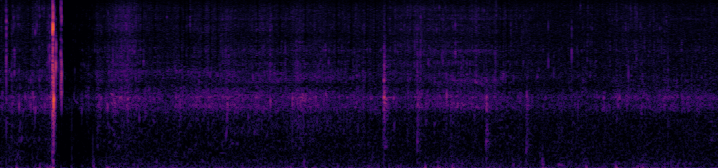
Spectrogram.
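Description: A diver climbs a boat's metal boarding ladder out of the sea, heard through a waterproof action-camera housing. There is one sharp knock about a second in, then scattered light knocks, water sloshing and a steady hum.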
